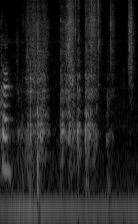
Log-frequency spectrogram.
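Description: Screw-on lid of a jar of coconut manna being twisted off by hand: a few short scraping, rubbing strokes.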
